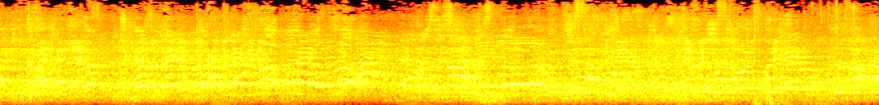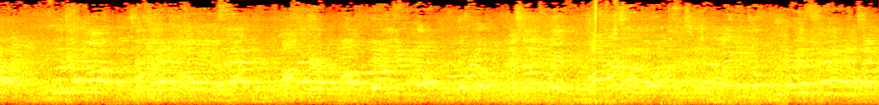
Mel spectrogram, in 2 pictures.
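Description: Spectators and coaches shout instructions loudly.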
